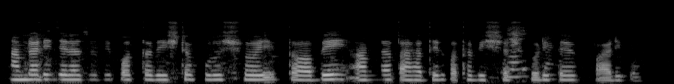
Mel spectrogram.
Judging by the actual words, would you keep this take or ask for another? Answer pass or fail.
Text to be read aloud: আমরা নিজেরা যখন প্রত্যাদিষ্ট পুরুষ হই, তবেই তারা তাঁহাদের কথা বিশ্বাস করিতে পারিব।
fail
